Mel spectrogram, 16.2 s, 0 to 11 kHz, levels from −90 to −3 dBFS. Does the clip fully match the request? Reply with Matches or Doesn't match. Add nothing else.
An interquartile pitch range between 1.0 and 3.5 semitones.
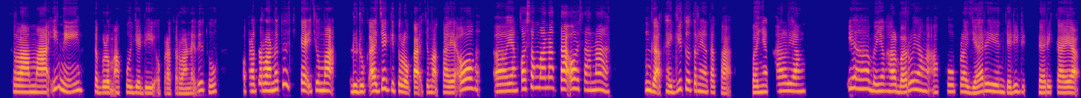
Doesn't match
